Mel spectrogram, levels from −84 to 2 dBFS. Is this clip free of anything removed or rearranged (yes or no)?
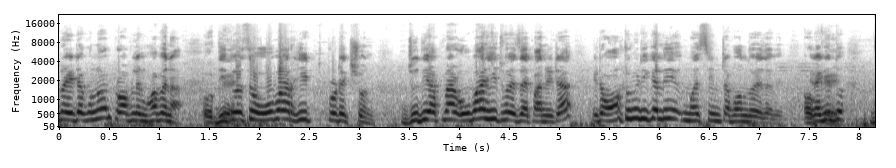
yes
